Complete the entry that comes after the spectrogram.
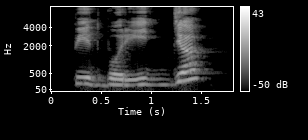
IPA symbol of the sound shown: д':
